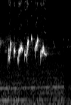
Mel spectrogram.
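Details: Red-whiskered bulbul, Sông Kôn style, sung for daily bulbul training: a single rapid phrase of about eight liquid whistled notes rising and dipping, finished within a second, then quiet.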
